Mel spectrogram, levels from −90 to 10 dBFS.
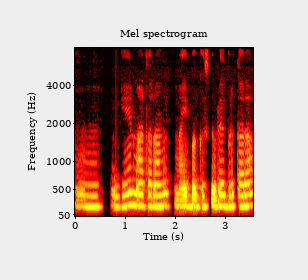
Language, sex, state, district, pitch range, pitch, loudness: Kannada, female, Karnataka, Belgaum, 195-205 Hz, 200 Hz, -15 LUFS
